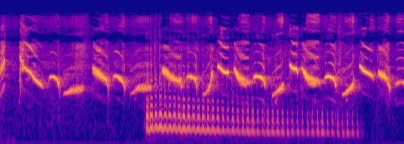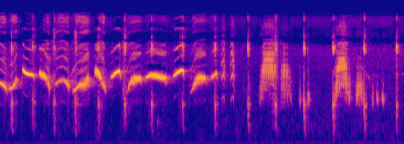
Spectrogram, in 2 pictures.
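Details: Chinese hwamei (Garrulax canorus) song: a rich, fast run of looping whistled phrases, rising and falling; a low buzzy hum sounds briefly midway, then sharp clicks.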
